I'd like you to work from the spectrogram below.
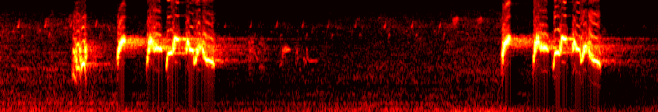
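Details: Red-whiskered bulbul singing the same cheerful phrase twice: five or so rapid slurred whistles rising and falling, separated by a couple of quiet seconds with soft background noise.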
